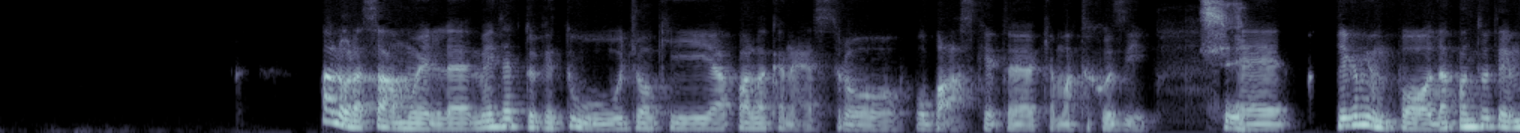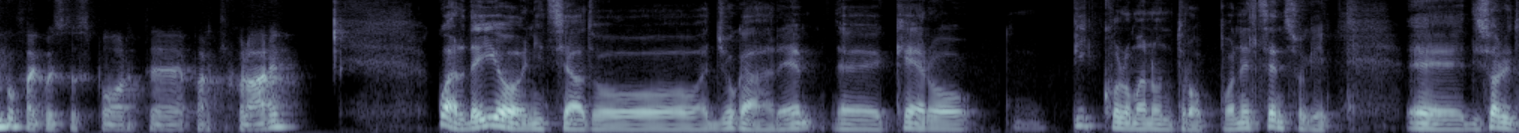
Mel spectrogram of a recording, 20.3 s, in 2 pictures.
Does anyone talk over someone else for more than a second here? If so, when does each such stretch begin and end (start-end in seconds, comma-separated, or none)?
none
